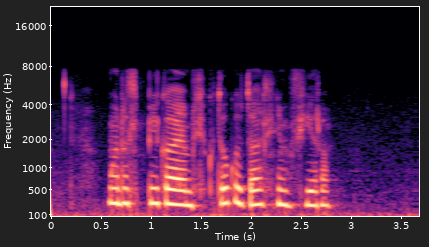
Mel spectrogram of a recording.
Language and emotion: Russian, neutral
